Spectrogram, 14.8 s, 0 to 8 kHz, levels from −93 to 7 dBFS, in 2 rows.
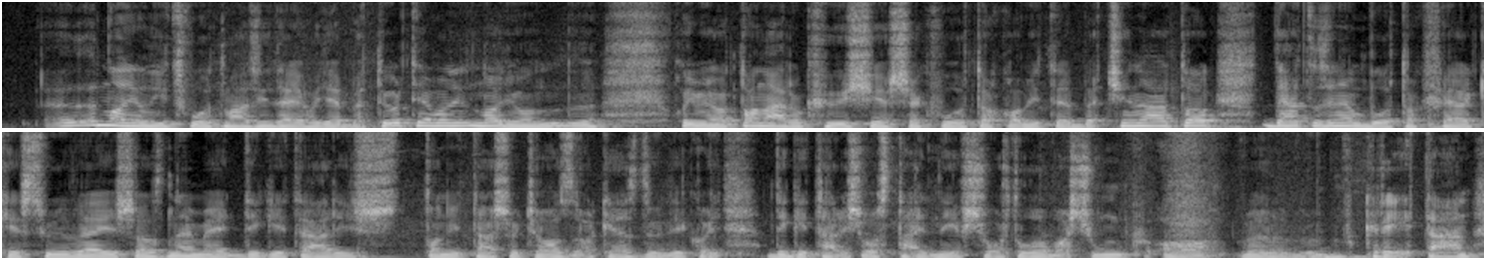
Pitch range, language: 125-150 Hz, Hungarian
